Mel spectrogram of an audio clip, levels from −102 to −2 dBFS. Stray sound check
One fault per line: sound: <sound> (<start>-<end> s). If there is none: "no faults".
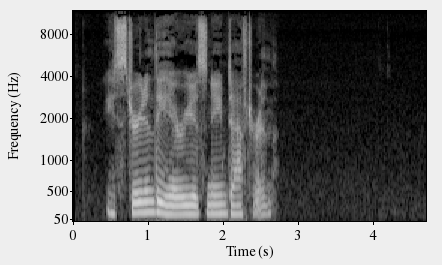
no faults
